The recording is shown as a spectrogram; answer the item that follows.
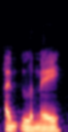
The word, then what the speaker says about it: LeMei: all related and it just it doesn't make la may um you're pronouncing it well i mean lemay all right thank you very much um i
